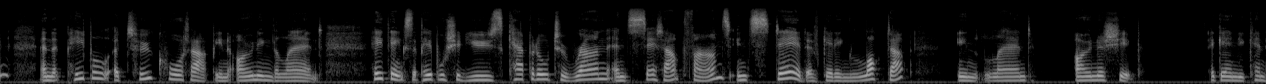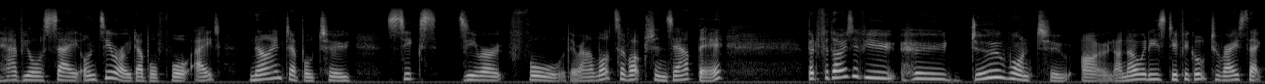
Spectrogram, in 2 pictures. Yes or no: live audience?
no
